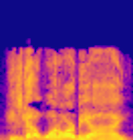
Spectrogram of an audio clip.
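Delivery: high, loud ranting voice; Francesa rant impression. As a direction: rant like an outraged radio host.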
